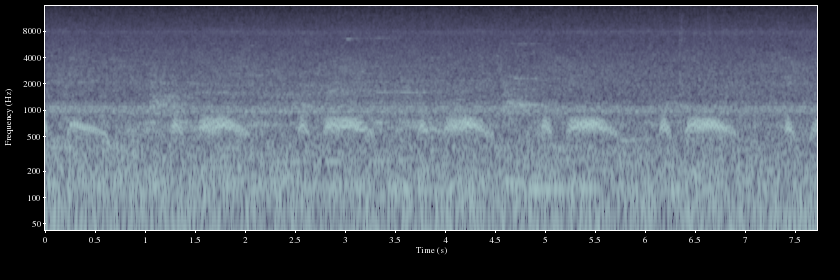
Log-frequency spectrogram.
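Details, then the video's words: Wild dove recorded in Cambodia in April, cooing in a regular series: a brief clipped note then a fuller rounded coo, repeated roughly every 1.2 seconds, over a steady low background hum. "សត្វលលក | Dove, นกเขา"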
